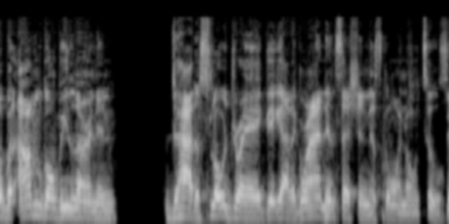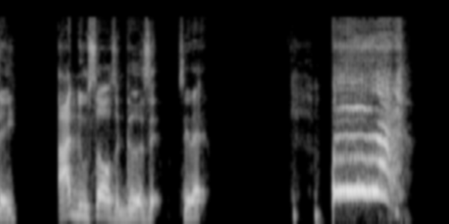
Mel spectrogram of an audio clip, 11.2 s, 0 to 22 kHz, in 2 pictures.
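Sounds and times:
speech: 0.0s - 1.5s, 2.1s - 8.2s, 9.2s - 10.7s
rolling tongue trill: 9.6s - 10.4s.

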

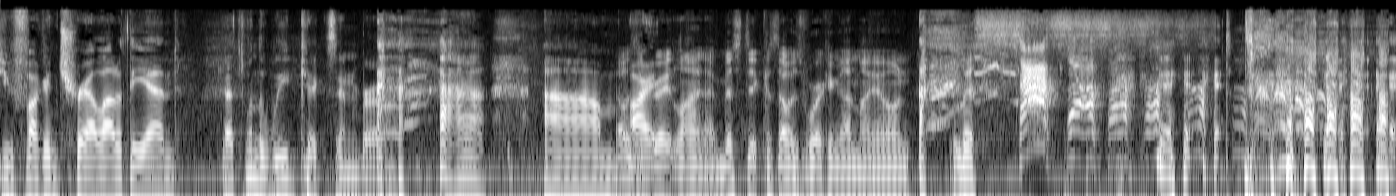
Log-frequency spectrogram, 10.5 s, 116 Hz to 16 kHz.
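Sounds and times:
speech: 0.0s - 10.4s
person chuckling: 6.9s - 10.4s
person hissing in a garden snake impression: 7.7s - 8.8s.

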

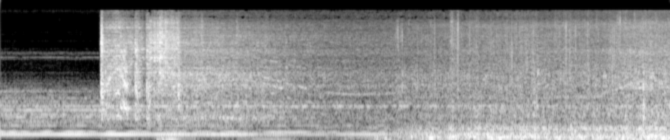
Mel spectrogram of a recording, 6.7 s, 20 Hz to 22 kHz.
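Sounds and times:
car engine cranking and starting: 1.0s - 6.6s
wind buffeting: 2.4s - 6.6s.

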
